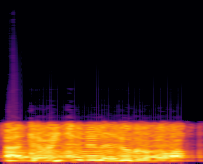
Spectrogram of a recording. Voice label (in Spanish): fly, dialogs spanish; War Thunder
